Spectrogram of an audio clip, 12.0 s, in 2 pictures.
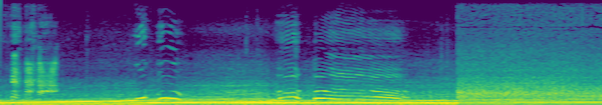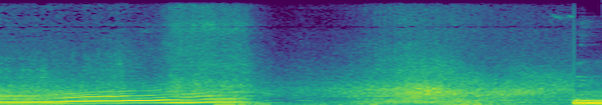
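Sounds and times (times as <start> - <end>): car engine accelerating: 0.0 - 12.0
car passing by: 4.6 - 11.8.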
